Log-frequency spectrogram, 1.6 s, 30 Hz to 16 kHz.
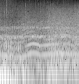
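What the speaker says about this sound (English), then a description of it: "I'm managing to drift this pretty okay." A Nissan 350Z drifting in a video game: a sustained engine drone with rising and falling pitch and tire squeal, steady and fairly loud, with no talk.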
